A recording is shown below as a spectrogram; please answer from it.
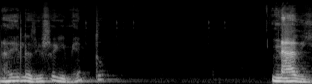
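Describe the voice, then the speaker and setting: A man's somewhat breathy, fairly high-pitched voice at a very slow pace. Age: 70s. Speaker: engineer, participant in a historic movement. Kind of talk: radio interview.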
